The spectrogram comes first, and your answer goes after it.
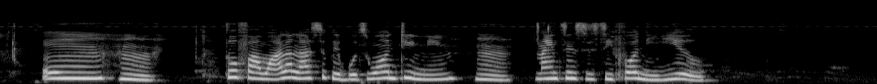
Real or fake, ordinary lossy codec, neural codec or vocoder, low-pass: real; none; none; 7.2 kHz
